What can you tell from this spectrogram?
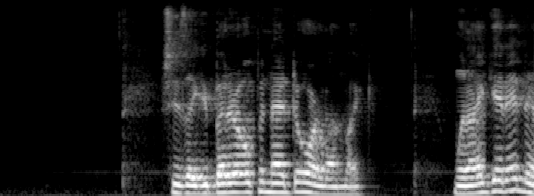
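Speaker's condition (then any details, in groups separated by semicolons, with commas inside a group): Cerebral palsy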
